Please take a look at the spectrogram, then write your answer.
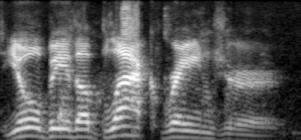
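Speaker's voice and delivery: slow, booming parody of a commanding mentor; Zordon. Retold or imitated. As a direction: proclaim it with drawn-out, hammed-up grandeur. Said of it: "Zordon brings all the kids together".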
